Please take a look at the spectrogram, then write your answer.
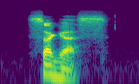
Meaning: wise, sagacious
- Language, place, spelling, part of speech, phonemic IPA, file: Occitan, Béarn, sagaç, adjective, /saˈɣas/, LL-Q14185 (oci)-sagaç.wav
